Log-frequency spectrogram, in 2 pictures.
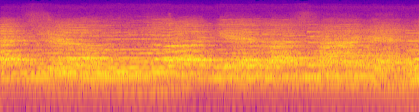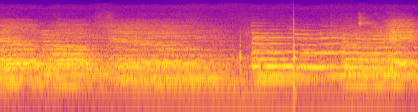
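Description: Children's choir singing with accompaniment, with a single sharp knock about seven seconds in.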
